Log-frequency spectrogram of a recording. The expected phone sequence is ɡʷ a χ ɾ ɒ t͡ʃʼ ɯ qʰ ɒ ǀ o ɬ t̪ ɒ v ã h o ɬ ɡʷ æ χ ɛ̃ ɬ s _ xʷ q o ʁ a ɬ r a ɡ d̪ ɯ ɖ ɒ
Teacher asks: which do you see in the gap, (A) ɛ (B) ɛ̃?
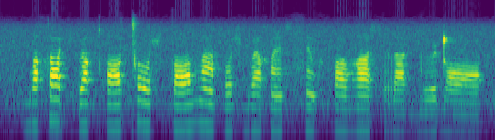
B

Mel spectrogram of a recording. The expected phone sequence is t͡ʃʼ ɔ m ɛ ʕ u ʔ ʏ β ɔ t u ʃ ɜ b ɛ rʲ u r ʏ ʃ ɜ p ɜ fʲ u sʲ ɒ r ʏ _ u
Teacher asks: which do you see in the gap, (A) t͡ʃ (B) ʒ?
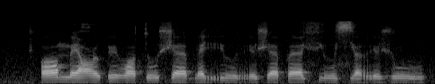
B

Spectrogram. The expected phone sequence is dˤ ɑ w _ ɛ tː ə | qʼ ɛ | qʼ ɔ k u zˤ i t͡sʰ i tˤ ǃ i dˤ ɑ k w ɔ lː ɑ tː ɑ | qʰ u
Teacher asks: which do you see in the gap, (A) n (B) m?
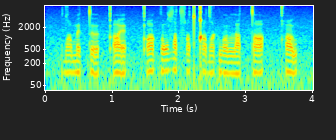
B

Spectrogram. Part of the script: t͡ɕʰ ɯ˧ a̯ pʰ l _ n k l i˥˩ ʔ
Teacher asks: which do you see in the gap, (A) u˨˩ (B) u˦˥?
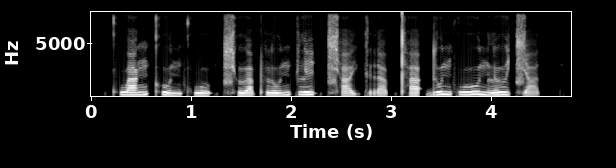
B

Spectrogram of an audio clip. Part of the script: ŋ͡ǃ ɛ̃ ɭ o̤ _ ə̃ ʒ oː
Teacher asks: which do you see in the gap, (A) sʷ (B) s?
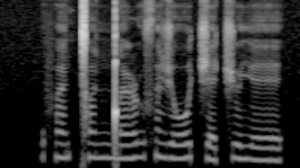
B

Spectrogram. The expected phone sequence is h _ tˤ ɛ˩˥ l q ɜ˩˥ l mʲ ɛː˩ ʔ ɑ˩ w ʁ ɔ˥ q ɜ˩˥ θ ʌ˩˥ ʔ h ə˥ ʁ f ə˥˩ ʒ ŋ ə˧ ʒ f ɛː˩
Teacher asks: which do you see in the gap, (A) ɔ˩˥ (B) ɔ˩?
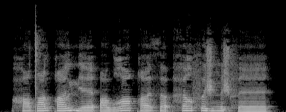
B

